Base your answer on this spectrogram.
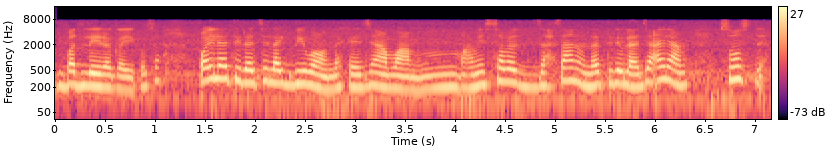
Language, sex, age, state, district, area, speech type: Nepali, female, 30-45, West Bengal, Kalimpong, rural, spontaneous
